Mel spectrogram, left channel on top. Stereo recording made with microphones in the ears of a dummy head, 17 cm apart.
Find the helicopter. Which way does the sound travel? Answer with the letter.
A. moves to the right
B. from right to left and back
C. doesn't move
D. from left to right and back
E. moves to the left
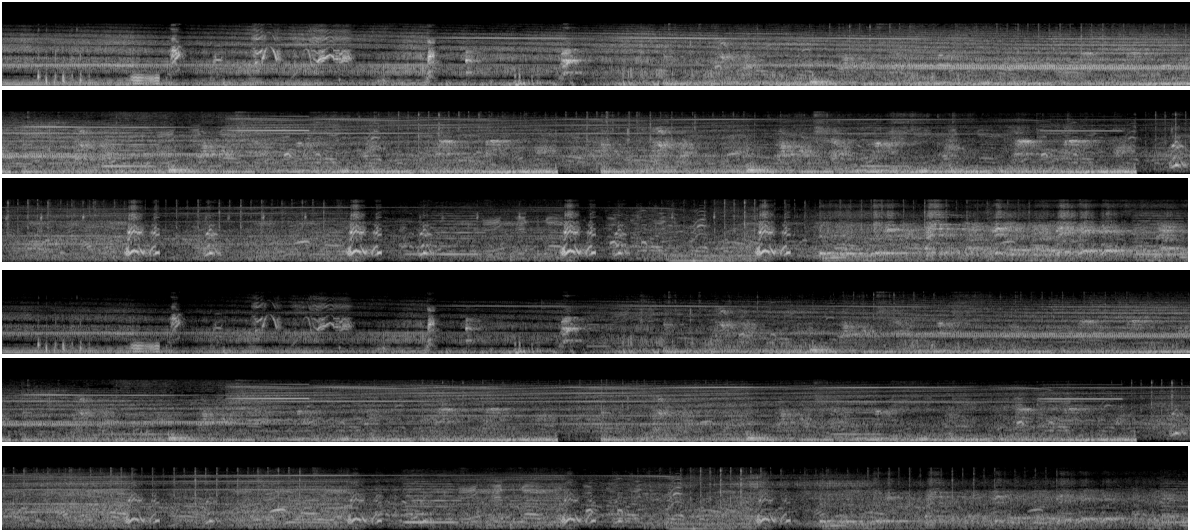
A.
